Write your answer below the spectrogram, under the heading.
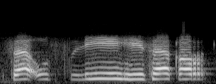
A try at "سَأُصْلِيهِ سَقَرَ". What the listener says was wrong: خلي بالنا أنها قاف. سأصليه سقر.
